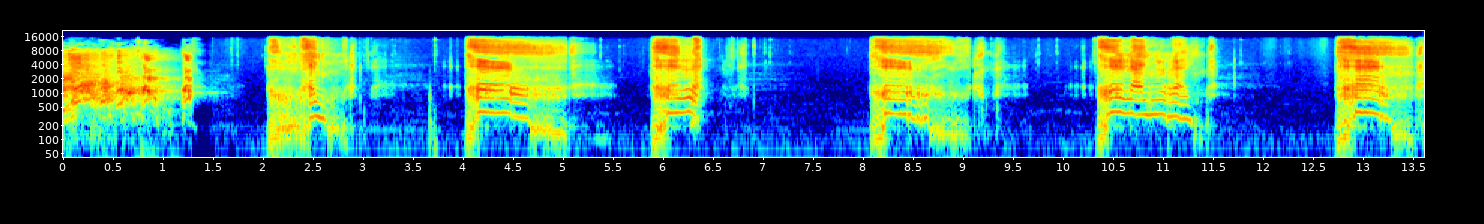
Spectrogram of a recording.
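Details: Poodle puppy named Spike giving about six short, harmonic whining and grumbling vocal bursts, each sliding down then up in pitch, separated by brief silences; a woman's cooing voice praises the dog between sounds.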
